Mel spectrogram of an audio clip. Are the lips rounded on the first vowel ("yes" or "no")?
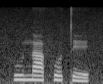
yes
